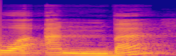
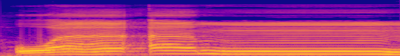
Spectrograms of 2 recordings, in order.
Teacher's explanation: Mengganti suara nun mati menjadi bunyi mim ya. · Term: iqlab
